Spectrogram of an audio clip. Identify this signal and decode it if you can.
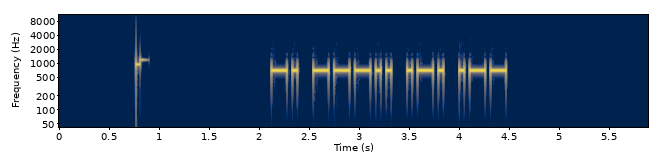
Morse code, heard as a keyed tone, about 22 wpm, 700 Hz. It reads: N8RW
